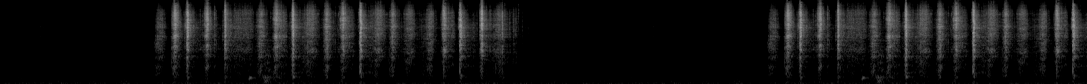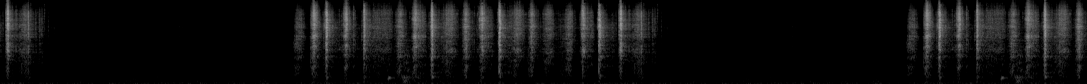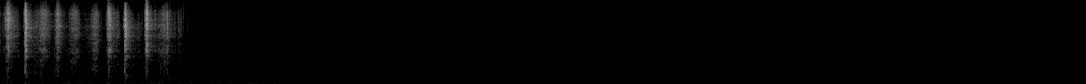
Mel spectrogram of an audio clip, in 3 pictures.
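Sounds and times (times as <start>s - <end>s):
ganzá shaker: 1.6s - 5.3s, 7.7s - 11.4s, 13.8s - 17.6s, 20.0s - 23.7s.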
